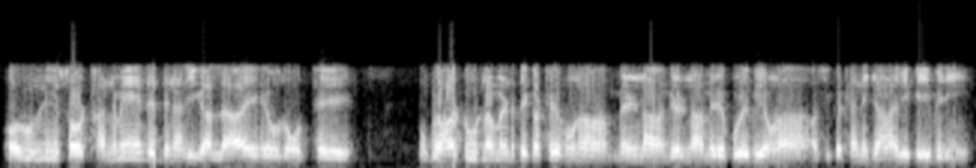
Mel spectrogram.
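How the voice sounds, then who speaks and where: A man's voice: medium pitch, fairly even intonation. Older Punjabi man with a phone-line sound. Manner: slow reminiscing storyteller, quotes himself calling instructions. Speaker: guest. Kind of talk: storytelling interview.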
